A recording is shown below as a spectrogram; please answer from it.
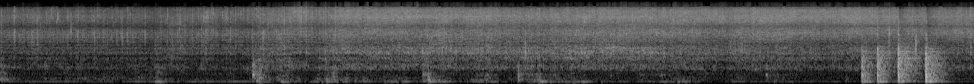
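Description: Chopped onion, garlic and tomatoes sizzle and fry in oil in a pan for a vegan stinging nettle curry. A loud, continuous hiss runs throughout, with scattered clicks and knocks from stirring and the pan.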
